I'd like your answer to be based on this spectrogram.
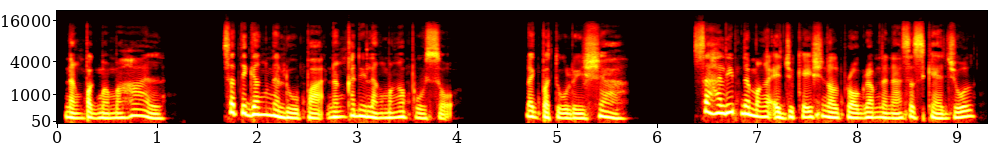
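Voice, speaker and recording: Female storyteller, Filipino accent, lowish pitch, lively intonation, measured dramatic narration. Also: no room sound, clean studio sound. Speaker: audiobook narrator.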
